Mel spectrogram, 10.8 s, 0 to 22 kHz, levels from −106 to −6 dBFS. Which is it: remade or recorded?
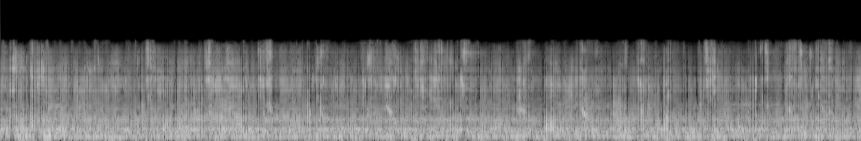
remade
